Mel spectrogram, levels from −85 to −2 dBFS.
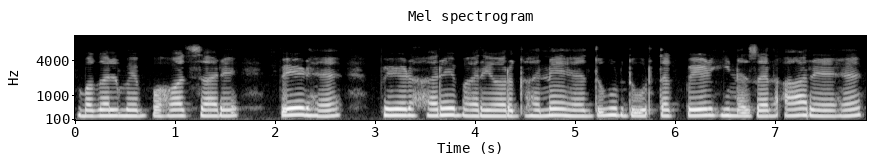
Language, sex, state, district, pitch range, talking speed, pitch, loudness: Hindi, female, Jharkhand, Ranchi, 225-245 Hz, 160 wpm, 230 Hz, -13 LUFS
